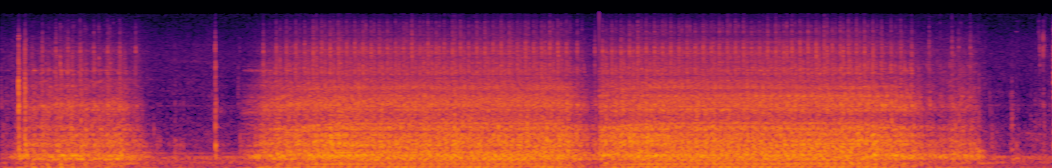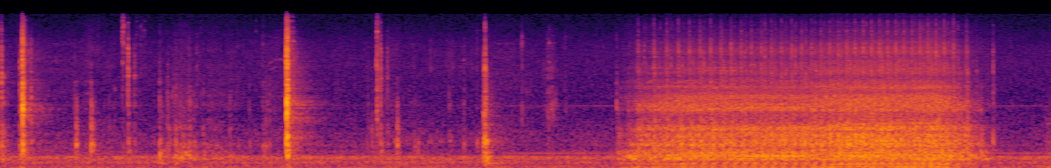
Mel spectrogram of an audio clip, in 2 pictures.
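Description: Electric domestic sewing machine stitching in bursts, top-stitching the seams of a cotton bandana: it runs steadily, stops briefly, runs again for several seconds, then pauses. During the pause in the middle, scattered sharp clicks and taps, before the machine starts up again near the end.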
